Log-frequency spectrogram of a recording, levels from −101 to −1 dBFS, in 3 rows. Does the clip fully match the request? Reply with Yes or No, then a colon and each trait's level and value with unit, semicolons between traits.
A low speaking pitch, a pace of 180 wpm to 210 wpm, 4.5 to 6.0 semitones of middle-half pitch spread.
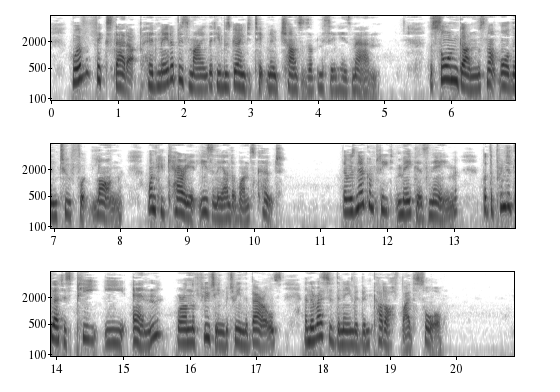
No: high, 195 Hz; fast, 205 wpm; average, 5.2 semitones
